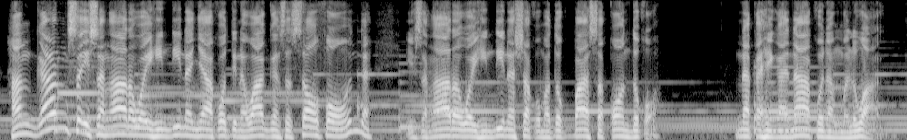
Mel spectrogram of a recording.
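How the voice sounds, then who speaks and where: A man narrating a radio drama in the first person, reflective and measured. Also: medium pitch. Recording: narration over music.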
